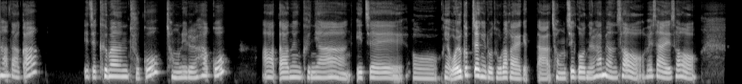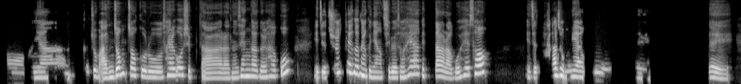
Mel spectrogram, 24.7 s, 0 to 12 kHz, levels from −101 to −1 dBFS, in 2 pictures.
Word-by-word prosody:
하다가 250 - -1 0.8
이제 205 -1 -4
그만두고 225 - 0
정리를 190 -1 -3
하고 255 - -1 0.5
'아 195 -1 -4
나는 190 +2 -1
그냥 185 -1 -3
이제 180 0 -2
어 165 -1 -6
그냥 185 +2 -2
월급쟁이로 210 0 +6
돌아가야겠다. 170 -4 -2
정직원을 185 +2 -1
하면서 215 -5 +2
회사에서 210 -3 -2 0.8
어 175 -1 -10
그냥 185 0 -2 0.6
그 195 - -14
좀 220 -2 0
안정적으로 215 - +3
살고 255 +4 +2
싶다.'라는 175 -5 -3
생각을 225 -2 +2
하고 265 - 0 0.3
'이제 185 - +1
출퇴근을 340 - +2
그냥 190 -4 -1
집에서 190 0 +1
해야겠다.'라고 220 - 0
해서 315 +7 +4 0.6
이제 185 -2 -3 0.3
다 250 - +7
정리하고 210 -4 +3 0.9
네. 170 -2 -7 1.1
네. 175 -6 -1
200 Hz, 230 characters per minute, -24 LUFS, 185-240 Hz, 1.1 s, 다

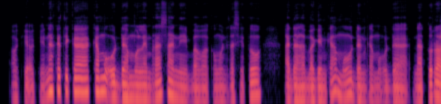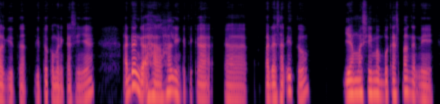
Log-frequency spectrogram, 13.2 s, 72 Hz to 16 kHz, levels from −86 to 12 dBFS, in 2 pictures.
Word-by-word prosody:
Oke 100 -1 -9
oke. 90 - -10
Nah, 145 - +4
ketika 140 -1 +3
kamu 140 0 +2
udah 105 0 +2
mulai 100 -1 0
merasa 115 +5 0
nih, 95 -3 -2
bahwa 85 0 -4
komunitas 90 +2 -8
itu 110 +4 -1 0.3
adalah 90 -1 0
bagian 90 0 0
kamu, 115 - -1
dan 90 -2 -2
kamu 90 -1 -7
udah 85 -1 -2
natural 100 +3 +2
gitra 90 -1 -5
gitu, - - -7
komunikasinya, 95 +3 -2 0.5
ada - - +4
nggak 180 - +6
hal-hal 110 +5 +3
yang 115 - -2
ketika 100 -2 -1 0.2
eee, 95 -1 -2 0.3
pada 100 0 +3
saat 105 +7 -1
itu 115 -5 -1 0.6
yang 125 +1 +6
masih 130 0 +3
membekas 120 0 +1
banget 130 -5 0
nih, 95 -2 -1
100 Hz, 165 wpm, -26 LUFS, 90-125 Hz, 0.6 s, nggak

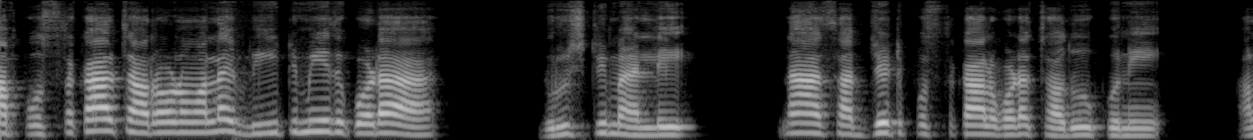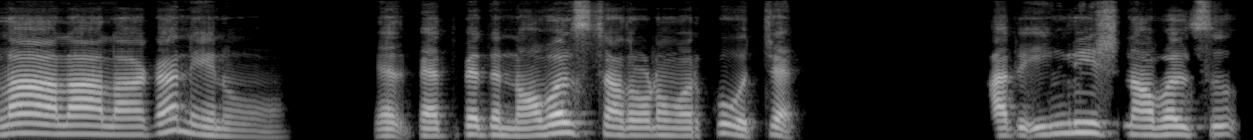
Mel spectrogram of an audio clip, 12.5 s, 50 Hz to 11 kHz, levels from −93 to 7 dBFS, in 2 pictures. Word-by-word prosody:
పుస్తకాలు 235 +7 +3
చదవడం 235 0 +3
వల్ల 250 +3 +1
వీటి 230 +4 -8
మీద 260 -1 -2
కూడా, 220 0 +5 0.7
దృష్టి 195 +5 -5
మళ్ళీ, 180 0 +1 0.6
నా 225 - +5 0.2
సబ్జెక్ట్ 220 +4 0
పుస్తకాలు 200 -1 0
గూడా 200 +2 0
చదువుకుని, 170 -1 -3 0.5
అలా 215 +4 +4
అలా 205 0 +4
అలాగ 185 0 -2 0.2
నేను, 170 -5 -5 0.7
పె 160 - -4 0.2
పెద్ద 160 -1 0
పెద్ద 190 -1 +1
నోవల్స్ 225 +7 +3
చదవడం 175 -1 0
వరకు 190 +6 -7
వచ్చాను. - - -5 1.0
అది 170 +1 -1
ఇంగ్లీషు 225 +1 -2
నోవల్సు. 185 +1 0
195 Hz, 130 wpm, -24 LUFS, 175-225 Hz, 1.0 s, కూడా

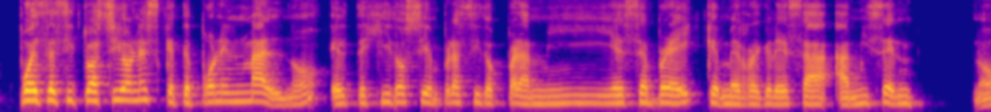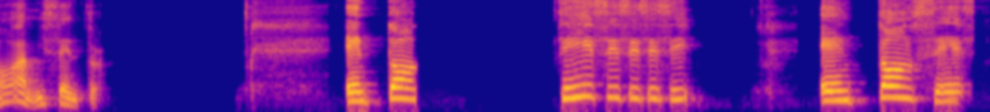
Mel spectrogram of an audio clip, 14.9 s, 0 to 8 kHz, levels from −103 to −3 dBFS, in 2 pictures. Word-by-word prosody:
pues, 220 0 +9
de 220 -2 +6
situaciones 220 +2 +1
que 190 -5 -5
te 170 - 0
ponen 190 +2 -4
mal, 195 -11 +1
¿no? 145 +2 -9
El 150 +1 -2
tejido 170 +3 -6
siempre 180 0 -4
ha - - -5
sido 175 -2 -8
para 150 - -1
mí 160 +2 -8
ese 165 +2 -1
break 175 +1 -1
que 170 -2 -2
me 150 -1 -1
regresa 145 0 -2
a 135 - -1
mi 155 +3 -7
zen, 155 0 -4 0.3
¿no?, - - -6
a - - +1
mi - - -7
centro. - - -6 1.8
Enton 205 +6 +6 1.1
Sí, 280 +4 +3
sí, 275 -1 -1
sí, 260 +1 -1
sí, 255 +1 -2
sí. 245 +2 -7 0.8
Entonces 220 0 +4
185 Hz, 135 wpm, -23 LUFS, 160-220 Hz, 1.8 s, pues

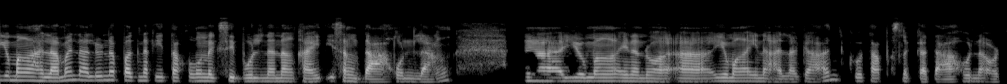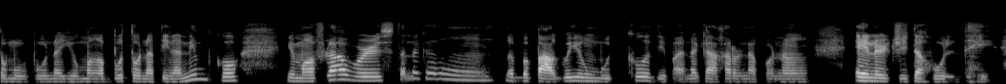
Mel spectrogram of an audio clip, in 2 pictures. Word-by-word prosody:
yung 195 0 0
mga 180 -2 +3
halaman 165 +5 +3
lalo 190 -1 0
na 205 - +2
'pag 185 -3 0
nakita 175 -2 -2
kong 165 0 -1
nagsibol 150 -1 -2
na 145 - +2
ng 145 -1 0
kahit 140 +1 +1
isang 160 -3 -3
dahon 135 +2 +1
lang, - - -4 0.9
ah, 155 0 +4
yung 160 0 -2
mga 160 0 +1 0.2
inano, 145 -1 -1
ah, 140 0 +1
yung 155 +1 -2
mga 150 0 0
inaalagaan 135 - -3
ko, 155 - -8
tapos 140 -3 -4
nagkadahon 140 +5 -3
na - - -3
or 125 - -6
tumubo 135 0 -7
na 135 0 -4
yung 130 0 -9
mga 130 -1 0
buto 145 0 -3
na 130 - +1
tinanim 155 - -3
ko, 180 0 0 0.5
yung 155 -2 -3
mga 150 0 +6
flowers, 185 -5 +5
talagang 265 -2 -5 0.6
nababago 155 -3 +6
yung 160 -3 -1
mood 140 0 -8
ko, 180 0 -2
di 145 -4 -11
ba, - - -3
nagkakaroon 135 -1 -1
ako 130 - -7
ng 130 0 -3 0.6
energy 150 -5 +7
the 140 - +7
whole 130 -2 -6 0.2
day. - - -6
150 Hz, 160 wpm, -26 LUFS, 135-170 Hz, 0.9 s, energy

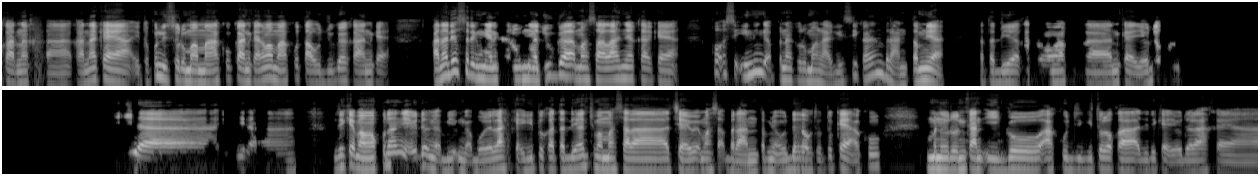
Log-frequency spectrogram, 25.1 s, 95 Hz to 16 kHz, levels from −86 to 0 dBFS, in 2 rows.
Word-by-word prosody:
karena, 120 0 0
Kak. 110 0 -6
Karena 115 +6 +2
kayak 135 -6 +7
itu - - -14
pun 185 - -4
disuruh 140 -3 -2
mama 125 0 +3
aku 155 - -18
kan 135 - +6
karena 130 +3 +2
mama 140 -5 +3
aku 170 - -11
tahu 120 0 0
juga 120 +4 -2
kan. 115 0 0
Kayak - - -4 0.4
karena 185 - +6
dia 235 +2 +1
sering 170 -3 -2
nyari 150 -1 +7
ke - - -7
rumah 150 -1 +4
juga 180 +2 0
masalahnya, 150 +1 +3
Kak. 145 -1 0
Kayak, 125 -2 -1 0.3
"Kok - - -10
si - - -11
ini 185 +4 -6
nggak - - -2
pernah 145 -2 -8
ke 140 - -19
rumah 130 -1 -9
lagi 105 +3 -6
sih, 190 - -10
kalian 175 +7 -8
berantem 100 +7 -6
ya?" - - +7 0.4
Kata - - -13
dia 120 +1 -3
kata 125 - -6
mama 120 0 -3
aku 125 +1 -25
kan, 110 -1 -1
kayak 115 - -1
ya - - -2
udah 150 - +5
aku - - -25 2.0
Iya 370 - -1 1.0
iya. 140 - -7 0.8
Jadi 145 +4 -3
kayak - - +6
mama 130 0 +7
aku - - -16
nanya, 180 +1 +4
"Ya - - +3
udah 165 - -2
nggak" 125 - -4
bi - - -6
"nggak 115 - -10
bolehlah," 120 +5 +2
kayak 115 - -4
gitu - - -9
kata 135 - +2
dia. 135 +2 0
"cuman 135 -2 -1
masalah 125 -1 +3 0.3
cewek 120 +2 +3
masa 125 -1 -5
berantem." 110 +2 -2
Ya - - -7
udah, 130 +2 -3
waktu 120 - -18
itu 145 - -11
kayak - - +7
aku, 160 - -15 0.6
menurunkan 130 0 +3
ego 125 +2 -1 0.3
aku - - -4
ji 125 - -15
gitu 125 - -15
loh, 130 - -4
Kak. 120 -1 +1
Jadi 115 +2 -16
kayak - - -5
ya - - -11
udahlah 115 0 -3
kayak 105 -1 -8
130 Hz, 215 wpm, -28 LUFS, 120-145 Hz, 2.0 s, kayak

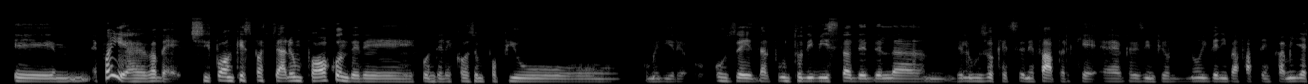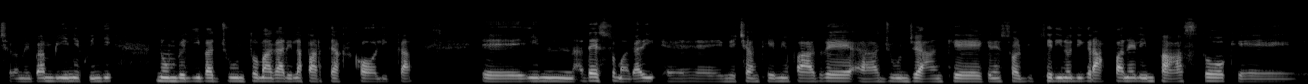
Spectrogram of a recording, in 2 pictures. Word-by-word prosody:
Ehm, 145 -2 +1
e - - -13
poi, 410 - +9
ehm, 140 0 +1
vabbè, 160 - 0
ci 170 -5 -4
può 190 - +4
anche 175 +4 +4
spaziare 170 -4 +2
un 170 - +3
po' 165 +3 +7
con 190 -1 +5
delle 135 -3 -1
con 150 - -3
delle 140 -1 -8
cose 145 0 -4
un 145 - -3
po' - - -9
più, 150 -2 +1 1.2
come - - -10
dire, 135 - -15
o 440 -1 -33 0.2
osé 150 -1 +4
dal 150 0 -2
punto 160 - -1
di 310 0 +5
vista 310 - +3
de 145 -1 +2
del 140 -2 0 0.3
dell'uso 150 +1 -3
che - - -10
se - - -9
ne 145 -1 -3
fa, - - +8
perché, 145 - -10
ehm, 140 - -8
per 145 - -14
esempio, 140 -1 -7 0.2
noi 150 0 -2
veniva 145 -1 -1
fatta - - -6
in - - -13
famiglia, 295 - 0
c'erano 285 - -11
i - - -9
bambini 305 +1 +2
e - - -5
quindi 300 +2 -3 0.4
non 155 -2 +4
veniva 150 0 +1
aggiunto 150 +1 -2
magari 150 -1 +2
la 150 0 -1
parte 145 +1 -1
alcolica. 135 -2 -3 0.7
E 140 -1 -2
in 305 -1 +2
adesso 170 -2 +1
magari, 140 +4 -1
ehm, 135 -1 -15
invece 140 0 -6
anche 145 +1 -7
mio 150 +1 -4
padre 150 +1 +1
aggiunge 140 +3 -3
anche, 140 +1 -1
che - - -7
ne 145 - -4
so, 145 - -5
il 140 - -5
bicchierino 305 - 0
di 305 0 -3
grappa - - +2
nell'impasto 155 0 0
che 130 -1 -12
145 Hz, 170 wpm, -32 LUFS, 140-160 Hz, 1.2 s, poi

